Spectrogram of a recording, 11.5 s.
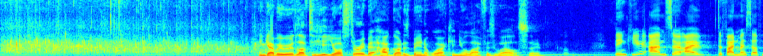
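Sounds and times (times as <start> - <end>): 
audience applause: 0.0 - 5.0
speech: 3.9 - 8.2, 9.2 - 11.4.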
